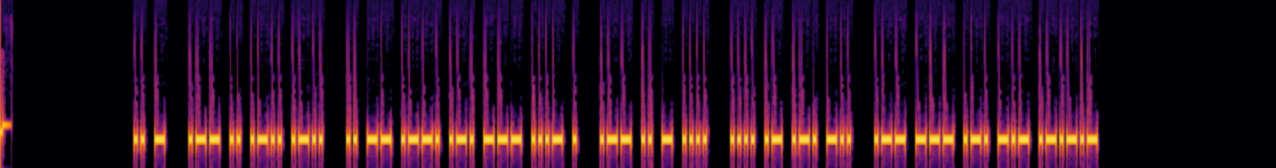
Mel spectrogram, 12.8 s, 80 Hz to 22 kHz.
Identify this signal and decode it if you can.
Morse code, heard as a keyed tone, about 36 wpm, 700 Hz. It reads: IT WILL IMPROVE WITH HARD WORK.
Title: Sentences from Top 1000 Words - Review Part 5 - 35wpm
